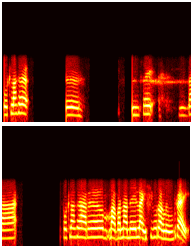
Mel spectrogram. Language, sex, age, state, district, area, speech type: Bodo, female, 60+, Assam, Baksa, urban, conversation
